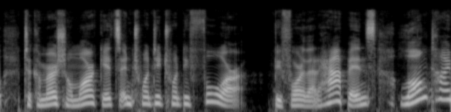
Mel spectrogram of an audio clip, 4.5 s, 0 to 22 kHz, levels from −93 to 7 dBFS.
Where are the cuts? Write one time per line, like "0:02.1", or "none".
none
